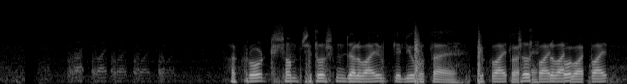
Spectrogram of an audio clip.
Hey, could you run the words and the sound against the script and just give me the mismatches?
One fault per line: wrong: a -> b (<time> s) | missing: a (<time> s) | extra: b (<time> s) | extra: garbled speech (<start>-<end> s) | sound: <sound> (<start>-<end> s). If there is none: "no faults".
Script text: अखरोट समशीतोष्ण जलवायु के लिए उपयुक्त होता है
sound: laugh (0.7-1.8 s)
missing: उपयुक्त (4.1 s)
extra: garbled speech (4.7-6.1 s)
